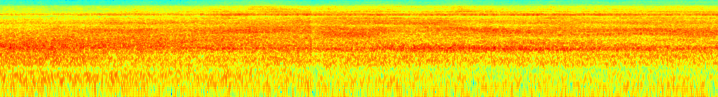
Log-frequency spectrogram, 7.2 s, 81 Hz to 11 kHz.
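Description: A Tranche 1 Eurofighter Typhoon FGR4 jet of the RAF, the reserve display aircraft, roars with a loud, steady engine wash that holds constant throughout, close and unbroken with no talk.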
